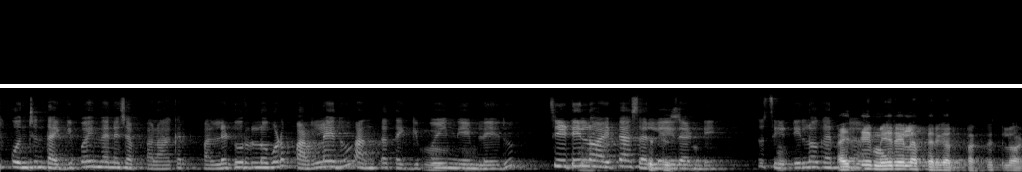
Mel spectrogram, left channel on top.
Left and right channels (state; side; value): silent; left; digital silence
